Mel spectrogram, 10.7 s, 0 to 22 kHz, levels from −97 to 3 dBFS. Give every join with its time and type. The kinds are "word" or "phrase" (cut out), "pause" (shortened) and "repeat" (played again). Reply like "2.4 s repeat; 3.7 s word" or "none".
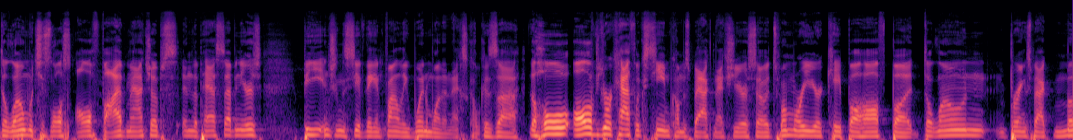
1.3 s phrase; 3.3 s word; 4.8 s word; 5.2 s pause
